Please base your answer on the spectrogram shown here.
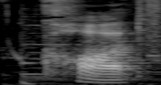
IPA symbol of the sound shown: kɔt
